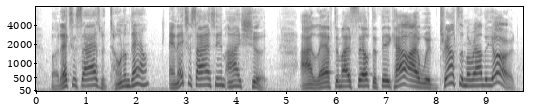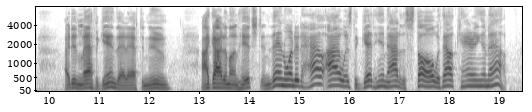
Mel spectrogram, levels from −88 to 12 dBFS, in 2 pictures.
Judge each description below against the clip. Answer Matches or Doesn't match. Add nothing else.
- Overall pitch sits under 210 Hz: Matches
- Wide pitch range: Matches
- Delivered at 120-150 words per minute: Doesn't match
